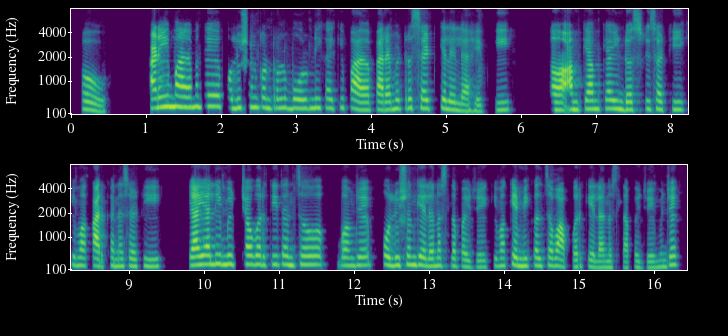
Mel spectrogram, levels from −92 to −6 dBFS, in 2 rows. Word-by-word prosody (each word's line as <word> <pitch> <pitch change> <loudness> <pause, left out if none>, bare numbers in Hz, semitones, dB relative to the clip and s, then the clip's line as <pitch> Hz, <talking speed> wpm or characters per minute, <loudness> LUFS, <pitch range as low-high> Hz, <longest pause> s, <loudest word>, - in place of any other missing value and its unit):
हो 195 -8 -1 0.6
आणि 275 +3 +8
माझ्या 290 -1 +6
मते 305 +1 -1
पोल्यूशन 265 +2 -2
कंट्रोल 260 -1 -3
बोर्डनी 250 +1 -1
काय 255 -1 -5
की 265 - -8
पॅ 215 -5 +5
पॅरामीटर 225 +4 +1
सेट 250 -2 0
केलेले 210 -6 0
आहेत 170 -1 -4 0.2
की 205 +1 -3 0.6
अ, 215 - +3 0.2
अमक्या-अमक्या 230 +2 +2
इंडस्ट्रीसाठी 215 0 -2
किंवा 220 -2 -1
कारखान्यासाठी 200 -1 0 0.5
या-या 235 +2 +7
लिमिटच्यावरती 245 -1 0
त्यांचं 240 0 0 0.3
म्हणजे 220 +1 -2 0.2
पोल्यूशन 225 0 +1
गेलं 210 -3 +1
नसलं 210 -1 -4
पाहिजे 175 -1 -6
किंवा 205 0 -4
केमिकलचा 210 -1 0
वापर 185 -3 0
केला 170 -3 -3
नसला 165 -1 -8
पाहिजे. 160 0 -8
म्हणजे 180 +8 -3
220 Hz, 130 wpm, -22 LUFS, 205-245 Hz, 0.6 s, आणि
